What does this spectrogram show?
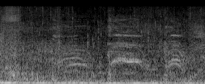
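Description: A diver pushes off from the seabed and surfaces: sloshing water splashes as something breaks the surface, a steady churning burst of water noise lasting about two seconds with no voices.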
